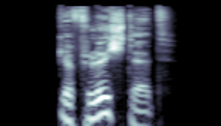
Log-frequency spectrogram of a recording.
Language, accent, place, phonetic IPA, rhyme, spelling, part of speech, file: German, Germany, Berlin, [ɡəˈflʏçtət], -ʏçtət, geflüchtet, verb, De-geflüchtet.ogg
- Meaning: past participle of flüchten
